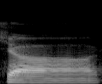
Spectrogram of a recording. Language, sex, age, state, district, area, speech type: Punjabi, male, 30-45, Punjab, Fazilka, rural, read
